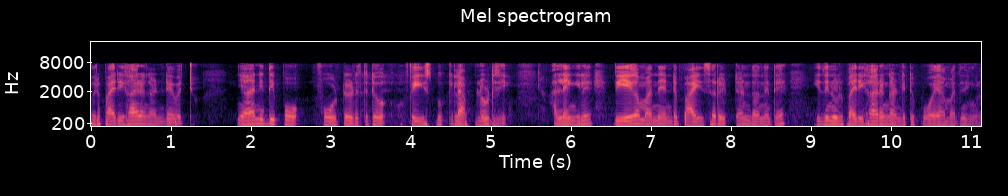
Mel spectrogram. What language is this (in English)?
Malayalam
